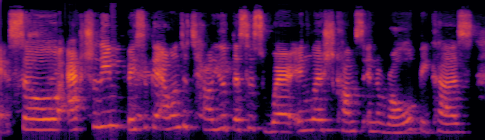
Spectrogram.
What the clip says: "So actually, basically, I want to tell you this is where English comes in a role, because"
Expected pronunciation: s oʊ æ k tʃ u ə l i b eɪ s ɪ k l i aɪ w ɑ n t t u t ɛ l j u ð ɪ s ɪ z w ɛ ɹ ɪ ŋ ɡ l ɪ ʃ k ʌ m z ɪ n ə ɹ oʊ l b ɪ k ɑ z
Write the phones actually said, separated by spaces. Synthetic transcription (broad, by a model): s oʊ æ k tʃ u ə l i b eɪ s ɪ k l i aɪ w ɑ n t t u t ɛ l j u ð ɪ s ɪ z w ɛ ɹ ɪ ŋ ɡ l ɪ ʃ k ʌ m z ɪ n ə ɹ oʊ l b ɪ k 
